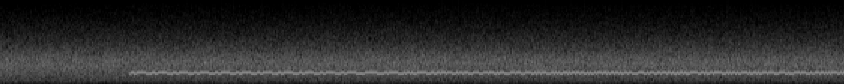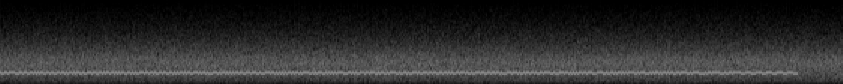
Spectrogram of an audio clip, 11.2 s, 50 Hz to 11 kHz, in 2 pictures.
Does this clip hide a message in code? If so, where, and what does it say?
Yes: NAVTEX (SITOR-B), 100 baud, 170 Hz shift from 0.9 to 10.9 s, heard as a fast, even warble, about 1550 Hz centre, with radio static. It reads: ZCZC DE50 NAV WARNING 303. WRECK IN PSN 24-32N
